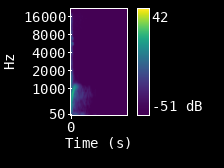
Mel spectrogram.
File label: Pop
